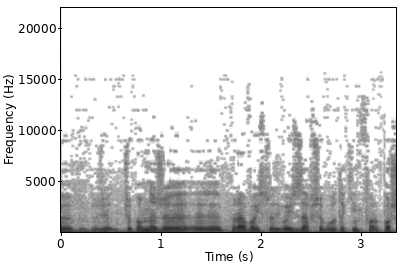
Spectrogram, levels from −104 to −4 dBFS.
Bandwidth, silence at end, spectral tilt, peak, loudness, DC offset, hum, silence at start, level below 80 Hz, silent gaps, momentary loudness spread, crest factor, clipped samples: 13.5 kHz; 0 s; -7 dB/octave; -10 dBFS; -27 LUFS; under 0.1%; none; 0 s; -40 dBFS; none; 6 LU; 16 dB; under 0.1%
